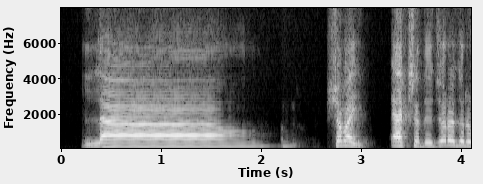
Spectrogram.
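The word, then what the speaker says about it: لام: আমরা এটা উচ্চারণ করব লাম ওকে জিহ্বার আগার কিনারা উপরে মাড়ির দাঁতের গোড়ার সাথে লাগিয়ে জিহ্বার আগার কিনারা উপরে মাড়ির দাঁতের গোড়ার সাথে লাগিয়ে আমরা এই অক্ষরটা উচ্চারণ করব এবং চার আলিফ টেনে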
